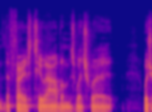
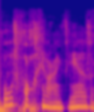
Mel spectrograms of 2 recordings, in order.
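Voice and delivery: terrible fake Scouse accent, much higher pitch; 10 semitones higher, 3 dB louder than usual. Imitating another speaker's accent while repeating a question, put-on scouse accent. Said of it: "They went Scouse".

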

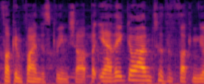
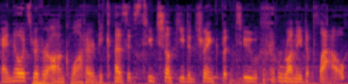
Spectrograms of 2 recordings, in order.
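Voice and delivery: ordinary talk

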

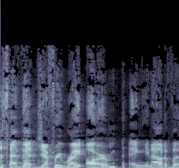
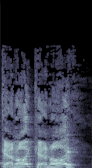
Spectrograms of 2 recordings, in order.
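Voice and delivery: fake English accent, higher; 4 semitones higher than usual. Joking about suddenly sounding smart: put-on english accent. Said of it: "That's when you become really English".

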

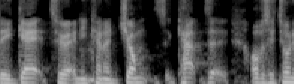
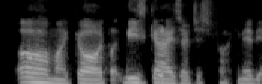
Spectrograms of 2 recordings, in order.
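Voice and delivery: put-on exhausted voice, quieter; 7 dB quieter than usual. Imitating a movie character stuck with a bunch of morons: exhausted Tony Stark impression. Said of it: "that kind of just exhausted".

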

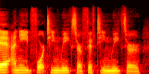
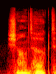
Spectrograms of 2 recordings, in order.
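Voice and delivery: very soft put-on voice, lower pitched; 6 semitones lower than usual. Retelling what a coach said while walking away: imitating Justin's very soft voice. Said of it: "looked at me in his very soft voice".

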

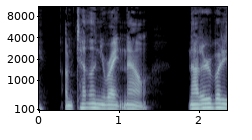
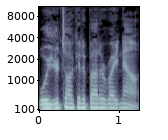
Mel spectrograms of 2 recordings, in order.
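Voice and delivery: mocking nerdy dweeb voice; 4 semitones higher, 5 dB louder than usual. Ranting about people who talk about red flags, mocking a dweeb. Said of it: "one of those dweebs that is like".

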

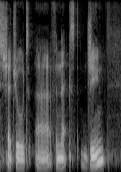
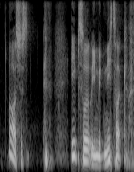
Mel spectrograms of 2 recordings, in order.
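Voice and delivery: put-on New Zealand accent with Kiwi vowels; 4 semitones higher than usual. Sharing a new favourite word, saying the quote in a New Zealand accent. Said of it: "my new favourite word in New Zealand accent".

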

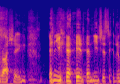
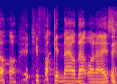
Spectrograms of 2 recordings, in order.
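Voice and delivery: put-on sarcastic old bloke voice. Picturing a missed darts throw at the pub, imitating a sarcastic old bloke at the bar. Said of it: "some old boy at the fucking, at the bar ... he just goes".

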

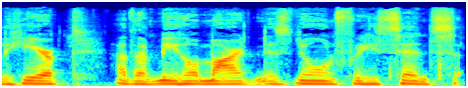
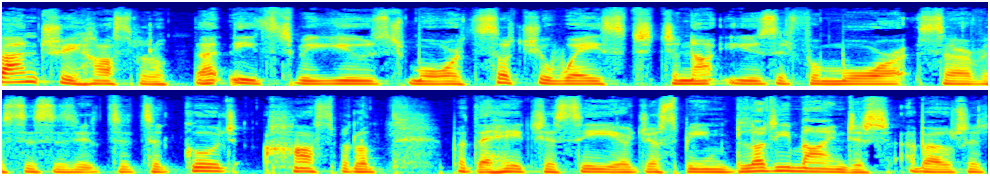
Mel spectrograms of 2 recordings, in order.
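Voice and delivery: normal talking voice

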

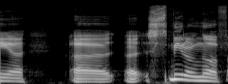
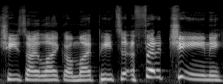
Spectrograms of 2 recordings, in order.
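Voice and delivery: high, fast, fake Italian accent. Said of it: "you sound like an idiot".

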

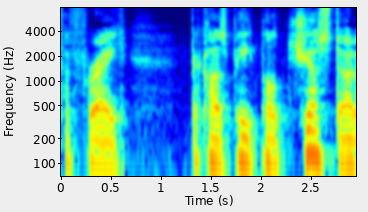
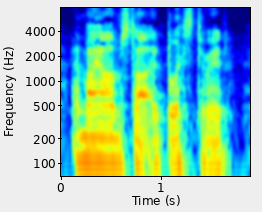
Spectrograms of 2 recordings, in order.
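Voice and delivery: ordinary delivery

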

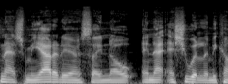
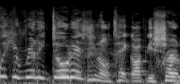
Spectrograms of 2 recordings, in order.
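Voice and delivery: mock, all-out screaming, very high-pitched; 3 dB quieter than usual. The speaker retells snapping in front of everybody before the principal came, retelling a scream. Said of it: "like screaming".

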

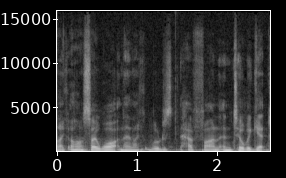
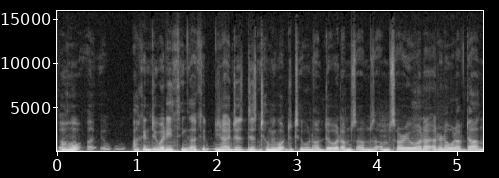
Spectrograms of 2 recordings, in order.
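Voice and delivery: put-on creepy voice, much higher, louder; 4 semitones higher, 7 dB louder than usual. Describing a movie scene to the other speakers, doing mock-creepy Patrick voice. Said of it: "That creepy voice where it's like".

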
